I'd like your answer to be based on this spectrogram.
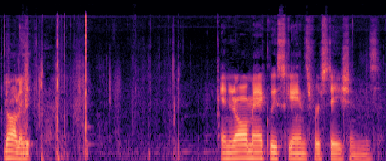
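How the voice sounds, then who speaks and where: Working through an unboxing and setup, this hobbyist reviewer offers casual commentary, muttering to himself along the way. He speaks at a medium pitch and a little slowly, over a noisy home recording full of clicks and beeps.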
